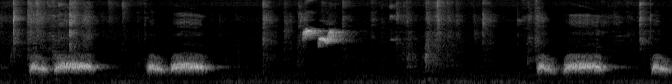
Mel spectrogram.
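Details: Spotted dove giving scattered low coo phrases, each a short note leading into a longer rough coo, with a long pause in the middle and a brief high chirp from another bird.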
